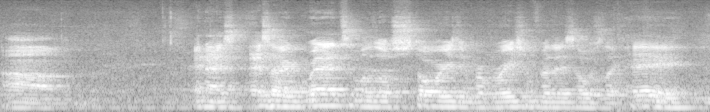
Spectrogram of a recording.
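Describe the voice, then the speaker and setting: A man with a fairly high voice speaks monotonously at a moderate pace. The room echoes audibly, and background noise is noticeable. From Mexico, then Southern California from about age ten. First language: Spanish. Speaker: high school teacher. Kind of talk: personal storytelling at a live event. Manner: halting, many fillers.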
